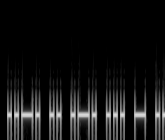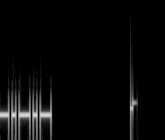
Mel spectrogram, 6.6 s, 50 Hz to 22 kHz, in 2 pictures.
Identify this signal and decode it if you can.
Morse code, heard as a keyed tone, about 17 wpm, 700 Hz. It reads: FIRST.
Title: Sentences from Top 900 Words 17wpm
